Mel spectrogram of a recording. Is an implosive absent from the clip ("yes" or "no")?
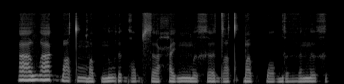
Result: yes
